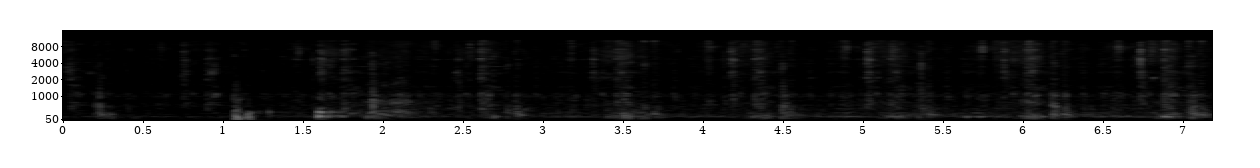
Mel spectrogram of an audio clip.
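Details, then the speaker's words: Brother Innovis A150 sewing across a thick denim seam, stitch length about 4 to 4.5 mm: slow, uneven clunks as the needle labours through, yet it sews with no skipped stitches. "So you can hear it, it's pushing itself through, but it is okay."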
